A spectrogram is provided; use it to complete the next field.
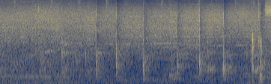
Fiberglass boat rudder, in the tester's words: that's all relatively what we expect to hear in a Rudder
